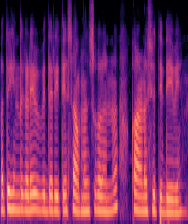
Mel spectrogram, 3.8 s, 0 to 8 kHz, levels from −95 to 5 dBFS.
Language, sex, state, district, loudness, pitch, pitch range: Kannada, female, Karnataka, Bidar, -18 LUFS, 200 Hz, 190-210 Hz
